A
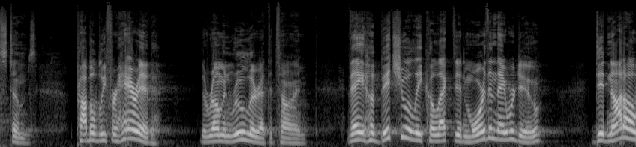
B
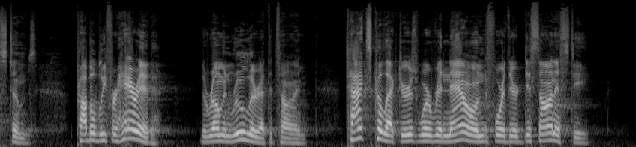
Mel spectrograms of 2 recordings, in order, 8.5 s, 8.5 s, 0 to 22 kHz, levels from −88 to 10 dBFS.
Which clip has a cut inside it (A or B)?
A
